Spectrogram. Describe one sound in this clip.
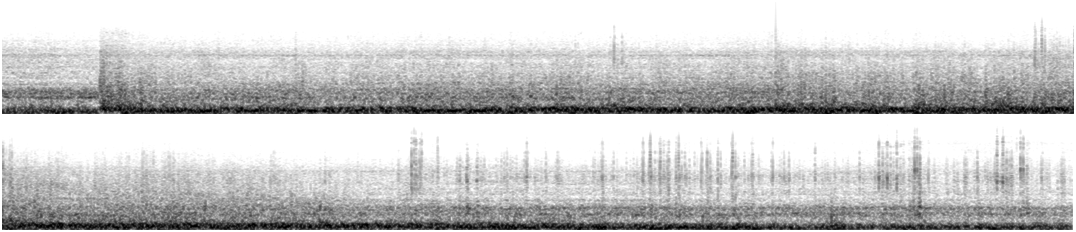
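A bicycle rattles and clicks over bumps in the road.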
